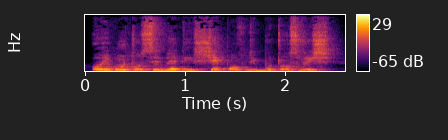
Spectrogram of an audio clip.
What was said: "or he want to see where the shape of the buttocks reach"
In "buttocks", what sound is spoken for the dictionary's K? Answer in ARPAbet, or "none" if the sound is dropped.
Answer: none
